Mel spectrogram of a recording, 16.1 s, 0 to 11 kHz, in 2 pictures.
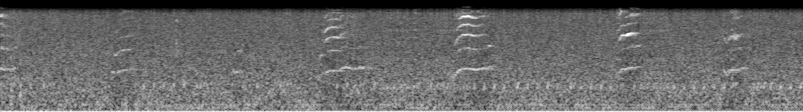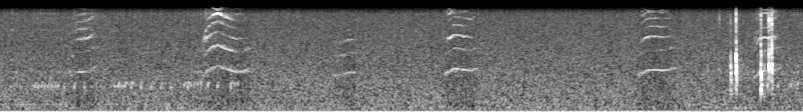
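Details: Maine Coon kittens, newborn (born 10 July 2008), give thin, high mews scattered every second or two over a soft background hiss.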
